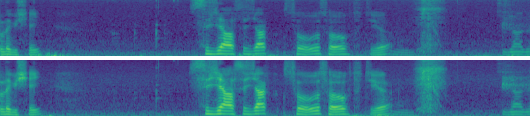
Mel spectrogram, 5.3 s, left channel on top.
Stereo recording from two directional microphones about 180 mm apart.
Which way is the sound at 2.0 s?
Centre (ahead or behind).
